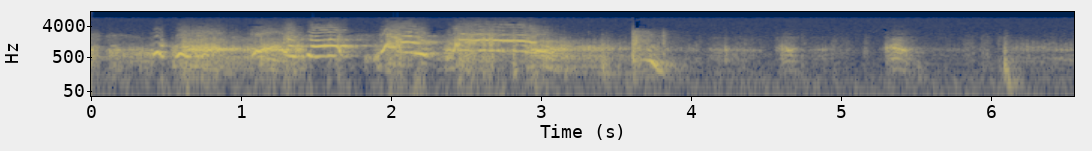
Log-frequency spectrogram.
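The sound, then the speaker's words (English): A male dog, Muerte, barks and yelps in a loud, rapid flurry of excited calls, then trails off into a few fainter, scattered barks. “Heel, boy, heel. Good dog. That's a fine dog.”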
